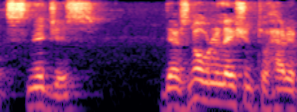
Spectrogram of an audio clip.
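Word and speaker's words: SNIJ: units, what I call snidges, there's no relation to Harry Potter, by the way, and the famous snitch, okay? A snidge is simply my way of pronouncing S-N-I-J, subnational island jurisdiction.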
